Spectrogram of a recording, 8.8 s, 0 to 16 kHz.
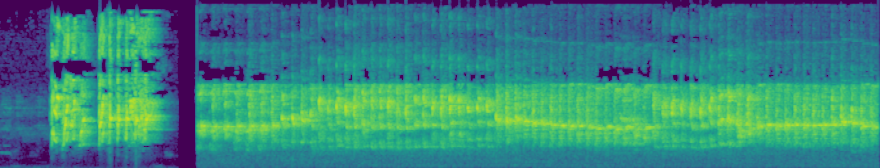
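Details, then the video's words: Lovebird ngekek for contest training: a couple of shrill harsh bursts, then a long continuous rapid trill of high buzzy notes, slightly wavering in pitch, over soft background noise. "Masteran loveBird Juara Full 4 Jam"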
